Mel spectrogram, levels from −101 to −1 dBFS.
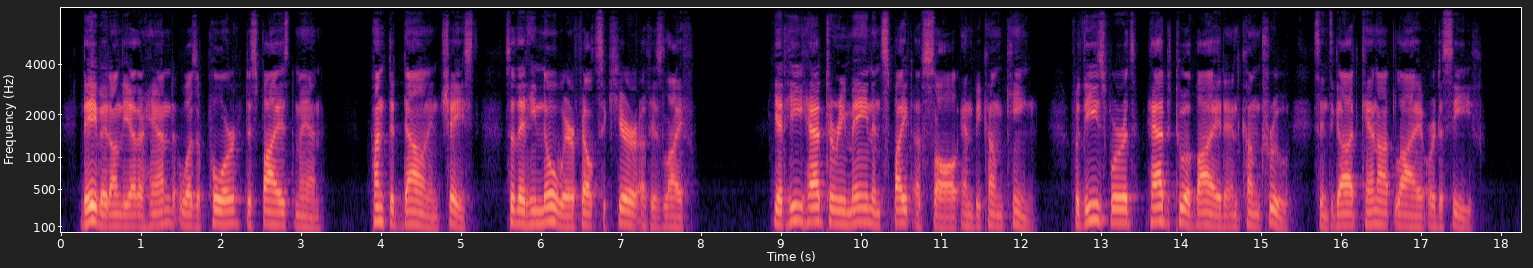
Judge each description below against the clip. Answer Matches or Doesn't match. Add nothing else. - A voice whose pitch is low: Matches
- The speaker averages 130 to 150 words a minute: Doesn't match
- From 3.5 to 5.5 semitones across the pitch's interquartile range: Matches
